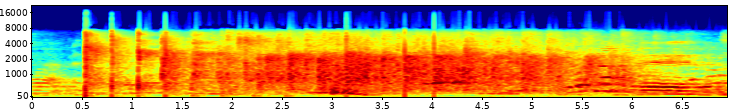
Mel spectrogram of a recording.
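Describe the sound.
A crowd breaks into applause, starting with a few sharp claps that swell into dense, steady clapping filling the room, with faint voices murmuring underneath as it begins to fade.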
